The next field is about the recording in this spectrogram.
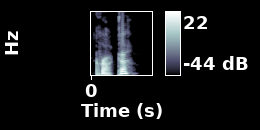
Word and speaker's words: krake: The name Kraken is derived from the Norwegian word Kraka? I don't know how to pronounce it. K-R-A-K-E. – Kraka. – Okay, like that.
